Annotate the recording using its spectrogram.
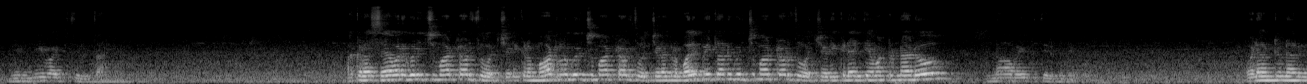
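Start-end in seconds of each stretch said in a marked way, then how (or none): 0.1-1.3 much softer and lower, a gentle whisper-like promise; tender promise. Acted. Pastor voices God's promise to the believer, softly and tenderly. 9.9-10.9 much softer and lower, gently pleading; tender call. Acted. Pastor voices God calling the sinner back, soft and tender.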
